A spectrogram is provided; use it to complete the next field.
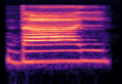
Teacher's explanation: दाल की अदायगी में हमने अब सीटी की आवाज नहीं निकालनी। ज दाल नहीं करना इसका।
